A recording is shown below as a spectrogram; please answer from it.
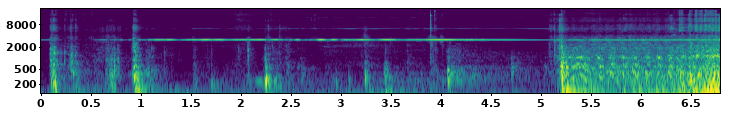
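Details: Cummins 8.3 CAPS no-start, after replacing ECM transient surge suppressor diode (codes: injectors disabled, ECM not receiving power): several cranking thumps, diesel catches at about five seconds and settles into steady even run; fixed.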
